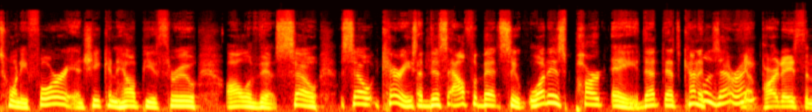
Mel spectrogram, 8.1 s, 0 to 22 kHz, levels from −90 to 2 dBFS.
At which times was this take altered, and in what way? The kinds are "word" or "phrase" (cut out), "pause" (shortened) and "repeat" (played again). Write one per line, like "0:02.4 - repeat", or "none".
0:03.4 - word
0:04.1 - word
0:07.0 - phrase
